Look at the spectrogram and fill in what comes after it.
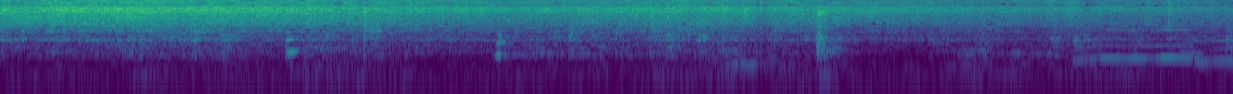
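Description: Onion and garlic sizzling in hot oil in a pot on a gas burner, the hiss loudest at first and slowly easing. A spoon stirs them, knocking against the pot a few times.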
